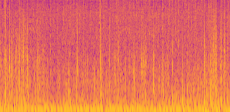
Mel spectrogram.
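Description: Loud wind buffeting and rushing over a phone's microphone on a moving motorcycle, a dense low rumble with rapid irregular gusts throughout.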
